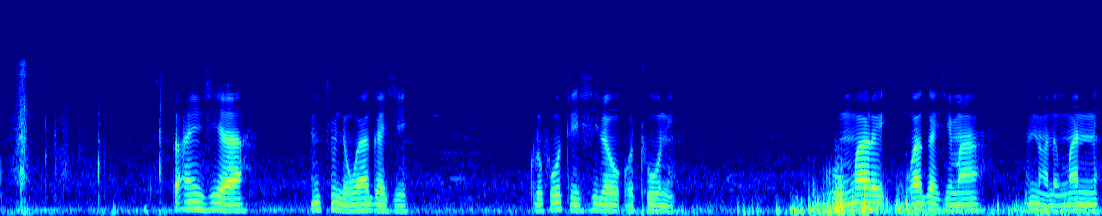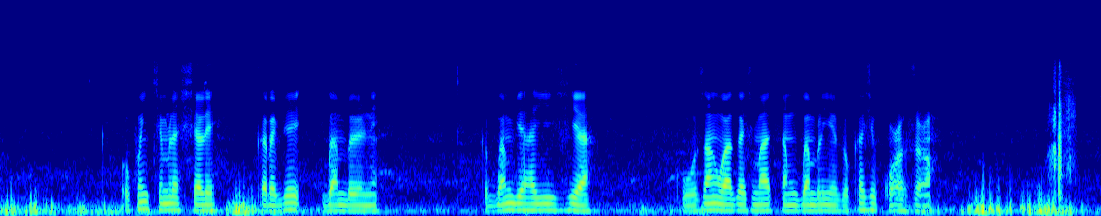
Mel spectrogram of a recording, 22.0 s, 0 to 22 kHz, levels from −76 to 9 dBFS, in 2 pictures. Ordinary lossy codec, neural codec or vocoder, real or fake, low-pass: MP3, 64 kbps; none; real; 7.2 kHz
